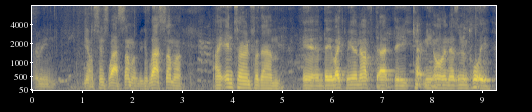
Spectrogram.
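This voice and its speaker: A Boston man from the city's inner neighborhoods, with a strong local accent, tells his story as a guest in a rambling way, drifting into tangents, circling back and correcting himself. His voice is lowish and a little mellow, with fairly even intonation and a measured pace. It's casual storytelling.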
